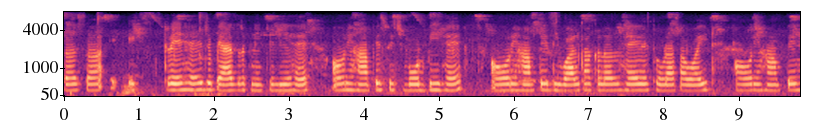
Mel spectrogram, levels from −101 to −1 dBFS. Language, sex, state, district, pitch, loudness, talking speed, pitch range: Hindi, male, Punjab, Fazilka, 220 Hz, -16 LUFS, 175 wpm, 215-225 Hz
